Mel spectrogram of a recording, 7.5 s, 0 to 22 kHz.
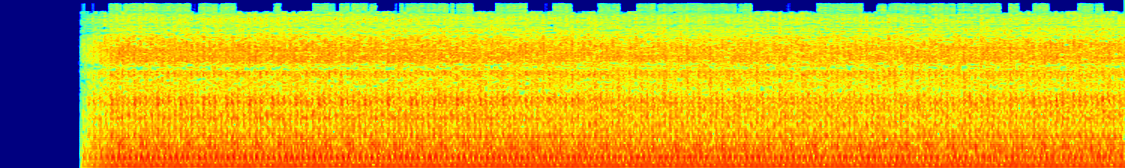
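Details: Peugeot 407 2.0 HDi diesel at idle: steady, fairly regular knock about 220 a minute over the clatter, a strange engine noise of unclear source needing further checking.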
